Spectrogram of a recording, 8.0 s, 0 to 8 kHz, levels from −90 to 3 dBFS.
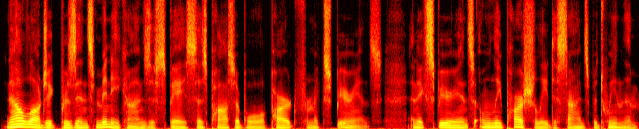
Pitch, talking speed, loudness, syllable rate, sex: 110 Hz, 145 wpm, -22 LUFS, 5.1 syllables/s, male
